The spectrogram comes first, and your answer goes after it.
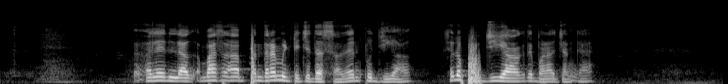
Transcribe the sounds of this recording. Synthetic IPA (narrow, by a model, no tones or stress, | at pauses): əleːləɡbəspənd̪ɾãːmɪnʈːeːt͡ʃəd̪əsːãːd̪enpʊd͡ʒiːaːk̚ | t͡ʃeːloːpud͡ʒiːaːkt̪eːbəɽaːt͡ʃəŋɡɛː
